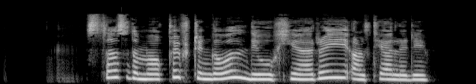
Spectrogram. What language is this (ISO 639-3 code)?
pus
